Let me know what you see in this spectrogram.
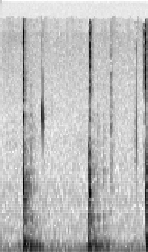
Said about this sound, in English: you hear a knock on the door slowly.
